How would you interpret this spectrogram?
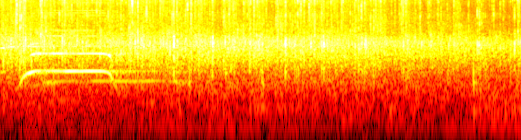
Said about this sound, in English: please give them a big round of applause for this talk.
